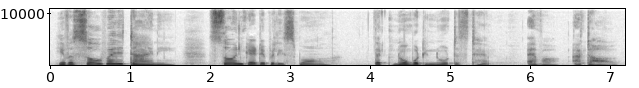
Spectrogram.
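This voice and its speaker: A woman storyteller reading a children's story aloud in a dramatic, expressive manner. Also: mid-range voice, measured pace, no echo.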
